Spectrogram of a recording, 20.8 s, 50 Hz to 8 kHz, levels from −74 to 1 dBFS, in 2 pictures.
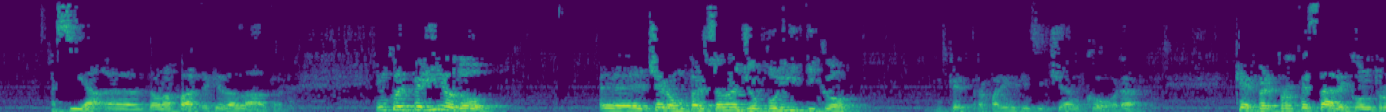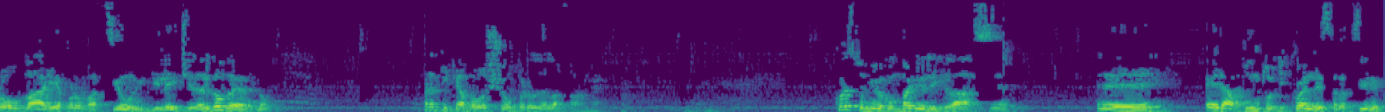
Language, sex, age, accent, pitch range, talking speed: Italian, male, 30-49, native, 125-175 Hz, 130 wpm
